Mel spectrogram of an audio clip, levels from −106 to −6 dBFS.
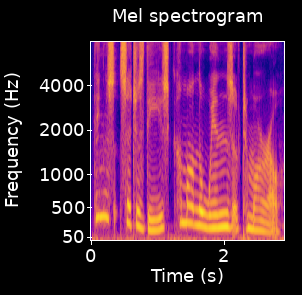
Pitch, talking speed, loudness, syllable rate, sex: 215 Hz, 230 wpm, -20 LUFS, 4.7 syllables/s, female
